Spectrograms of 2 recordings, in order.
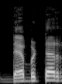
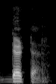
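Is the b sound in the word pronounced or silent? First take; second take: pronounced; silent. First: The b sound is pronounced in the middle. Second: The b sound is left out entirely. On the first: The speaker calls it wrong. "डेबटर नहीं" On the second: The speaker calls it right. "बी is silent."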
